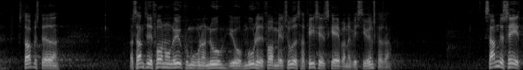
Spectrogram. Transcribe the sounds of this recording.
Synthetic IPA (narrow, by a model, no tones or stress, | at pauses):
sd̥ɒ̽b̥əsd̥ɛð̞ˠɐ | ɒ̽sɑ̈mt͡sʰið̰ˠifɒ̰ːno̝ːn̩ø̰ːkʰo̝muːnɐnujo̝muːlihe̝̰fɒ̽æmel̰səuð̰ˠæt͡sʰʁɑ̈fiɡ̥selsɡ̥ɛ̰ːb̥ɐnəʋe̝sd̥iønsɡ̥ɐsɑ̈ɪ | sɑ̈mləse̝̰ːd̥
